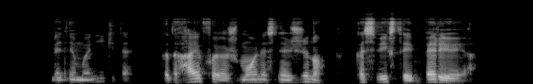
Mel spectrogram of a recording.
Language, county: Lithuanian, Vilnius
